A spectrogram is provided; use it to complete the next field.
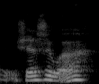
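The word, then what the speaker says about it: Yeshua: church I accepted Jesus that's our American way of pronouncing jejua which is Hebrew I accepted Jesus when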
